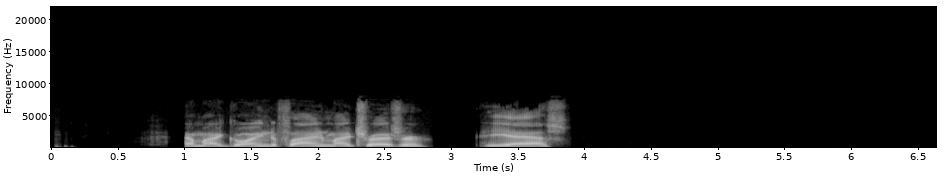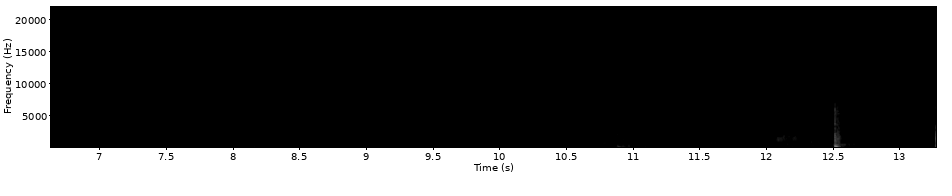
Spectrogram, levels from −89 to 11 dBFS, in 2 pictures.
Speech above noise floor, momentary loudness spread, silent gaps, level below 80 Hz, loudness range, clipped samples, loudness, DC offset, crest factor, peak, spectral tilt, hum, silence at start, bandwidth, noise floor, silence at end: 72 dB; 12 LU; none; -66 dBFS; 6 LU; under 0.1%; -17 LUFS; under 0.1%; 22 dB; -2 dBFS; -3 dB/octave; none; 1 s; 7.6 kHz; -89 dBFS; 9.45 s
